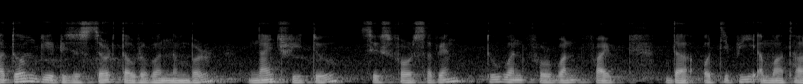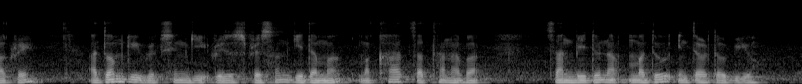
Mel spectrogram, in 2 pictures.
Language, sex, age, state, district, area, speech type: Manipuri, male, 18-30, Manipur, Chandel, rural, read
